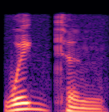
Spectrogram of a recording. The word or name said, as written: Wigtown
